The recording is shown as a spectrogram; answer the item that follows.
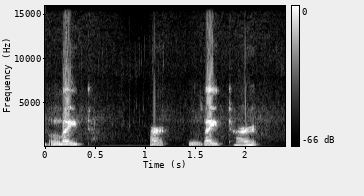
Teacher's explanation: Ta with a slight aspiration, as in light heart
